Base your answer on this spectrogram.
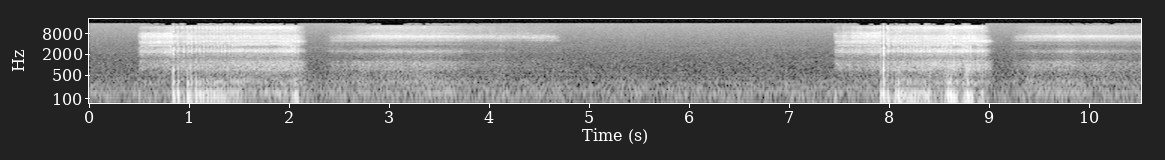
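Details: Sleeping dog snoring, two long rough inhaled snores about six seconds apart, each with a low fluttering rattle and broad hiss, fainter breathy exhales between them.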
